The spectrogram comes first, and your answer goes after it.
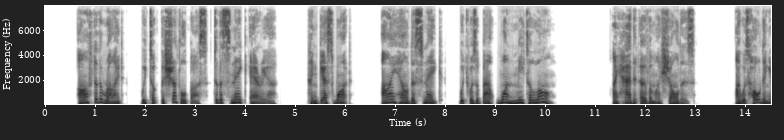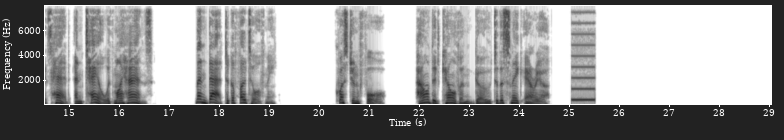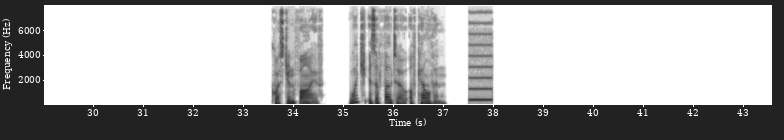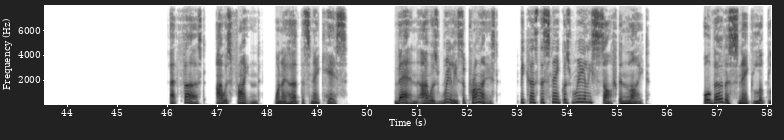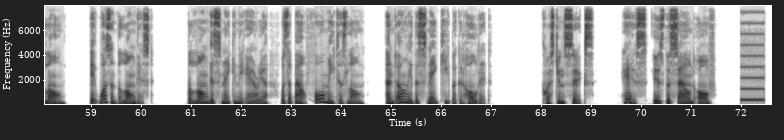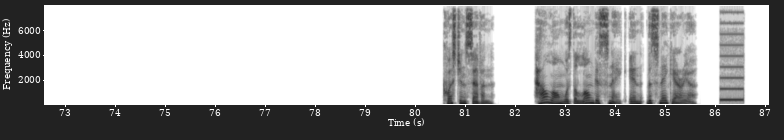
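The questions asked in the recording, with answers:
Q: How did Calvin go to the snake area?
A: By shuttle bus

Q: Hiss is the sound of.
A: A snake

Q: How long was the longest snake in the snake area?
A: About 4 meters long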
